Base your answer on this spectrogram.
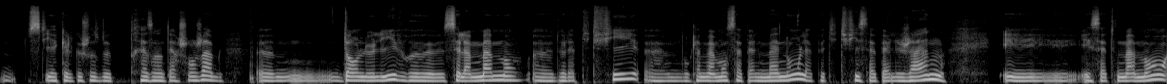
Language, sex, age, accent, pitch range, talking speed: French, female, 20-39, French, 165-185 Hz, 165 wpm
